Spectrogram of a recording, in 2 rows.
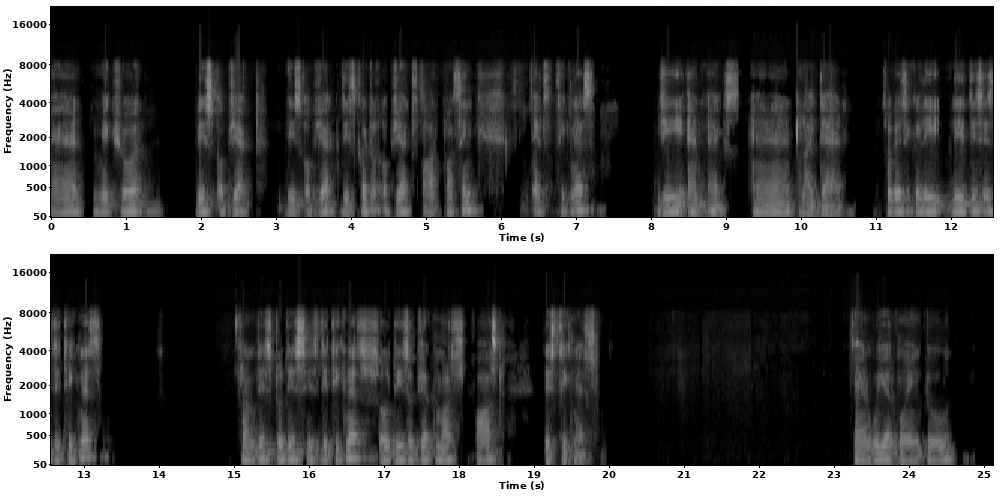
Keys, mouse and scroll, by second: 1.0 g, 6.2 drag, 6.5-7.6 middle drag, 7.6 click, 8.1 click, 10.6-12.3 middle drag, 12.3 g, 14.7-17.8 middle drag, 18.2-23.1 drag, 24.5 ctrl+z, 24.9 ctrl+z.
